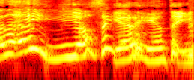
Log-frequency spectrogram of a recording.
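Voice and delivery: hammed-up helpless voice; mock helpless. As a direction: play the blind fool groping in the dark. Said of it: "och bara".

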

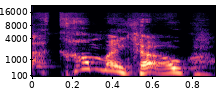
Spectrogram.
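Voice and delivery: polite operator who can't hear; English copy taker. Retold or imitated. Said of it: "She said".

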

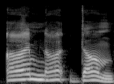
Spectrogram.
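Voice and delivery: loud, slow, emphatic shout; husband finally snapping, loud and slow; angry shout. A narrator's reading. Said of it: "shouted Anthony".

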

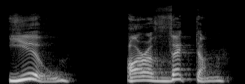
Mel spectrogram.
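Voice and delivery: ordinary talk

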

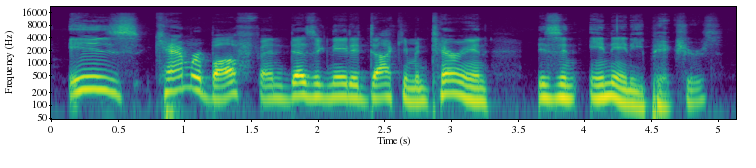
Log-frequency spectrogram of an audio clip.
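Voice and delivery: ordinary delivery

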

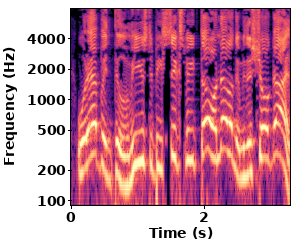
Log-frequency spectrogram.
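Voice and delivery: high, mocking voice of an onlooker. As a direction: pitch it way up, teasing. Mock voice in trailer retelling.

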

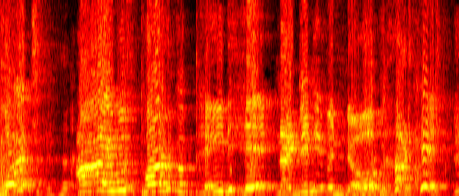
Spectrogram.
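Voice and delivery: loud, high, laughing disbelief; incredulous outburst. Retold or imitated. Telling friends he was unknowingly part of a hit, incredulous. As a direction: retell your shock at full volume, half laughing. Stunned reaction retold while laughing.

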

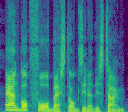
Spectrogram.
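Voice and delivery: usual speaking voice

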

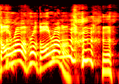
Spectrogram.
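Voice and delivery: hammed-up excited announcing; mock excited announcing. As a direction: point it out like a kid. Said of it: "we're driving, like".

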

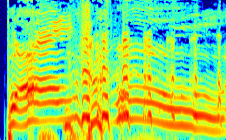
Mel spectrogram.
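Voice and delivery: high, loud, drawn-out crow; triumphant pun announcement. Real, not acted. Joker celebrating his own bad pun to groaning co-hosts, triumphant shout. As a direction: belt it out long and high like a victory cry.

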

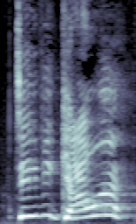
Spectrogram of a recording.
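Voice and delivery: very high, loud Scouse squawk; hammed-up, high-pitched Scouse accent. Shown as a demonstration. Quiz guest naming the last cricketer, in a Scouse accent. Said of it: "I'll do Scouse".

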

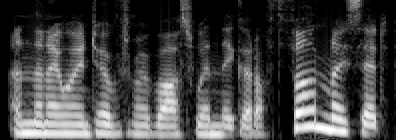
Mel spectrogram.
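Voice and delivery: usual speaking voice

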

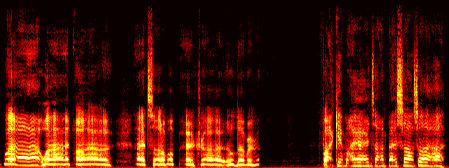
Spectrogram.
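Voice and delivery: high, loud panicked ranting; freaking out. Retold or imitated. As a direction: rant like a man losing it. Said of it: "starts freaking out even more".

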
